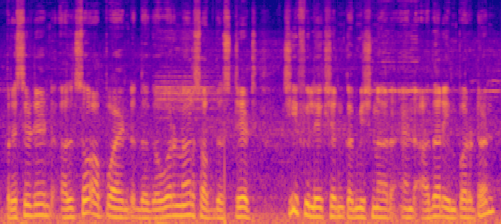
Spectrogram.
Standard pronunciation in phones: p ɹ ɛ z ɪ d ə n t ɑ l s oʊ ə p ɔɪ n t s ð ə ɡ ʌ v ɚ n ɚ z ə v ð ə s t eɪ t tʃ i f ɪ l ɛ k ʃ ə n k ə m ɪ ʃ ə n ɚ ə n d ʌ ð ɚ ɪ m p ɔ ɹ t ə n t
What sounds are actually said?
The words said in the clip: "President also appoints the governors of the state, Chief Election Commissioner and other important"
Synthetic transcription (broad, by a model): p ɹ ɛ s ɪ d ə n t ɑ l s oʊ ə p ɔɪ n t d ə ɡ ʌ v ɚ n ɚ s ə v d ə s t eɪ t tʃ i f ɪ l ɛ k ʃ ə n k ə m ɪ ʃ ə n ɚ ə n d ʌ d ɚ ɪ m p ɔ ɹ t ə n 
